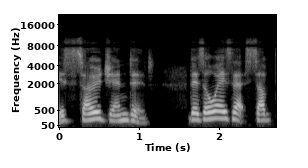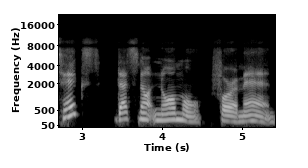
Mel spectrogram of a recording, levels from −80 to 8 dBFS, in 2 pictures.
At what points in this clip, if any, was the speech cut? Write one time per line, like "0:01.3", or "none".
0:01.6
